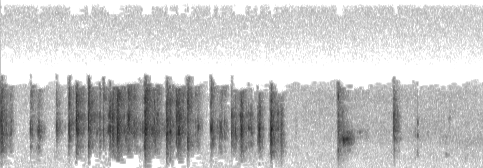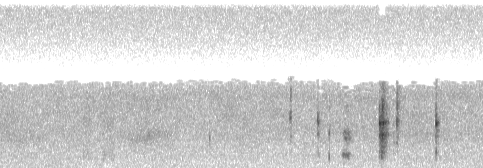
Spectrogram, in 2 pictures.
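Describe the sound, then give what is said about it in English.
Fingers type quickly on a computer keyboard, a dense run of clicks for about three seconds, then sparse single keystrokes separated by pauses. “I'm going to just type in. We are refreshing.”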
